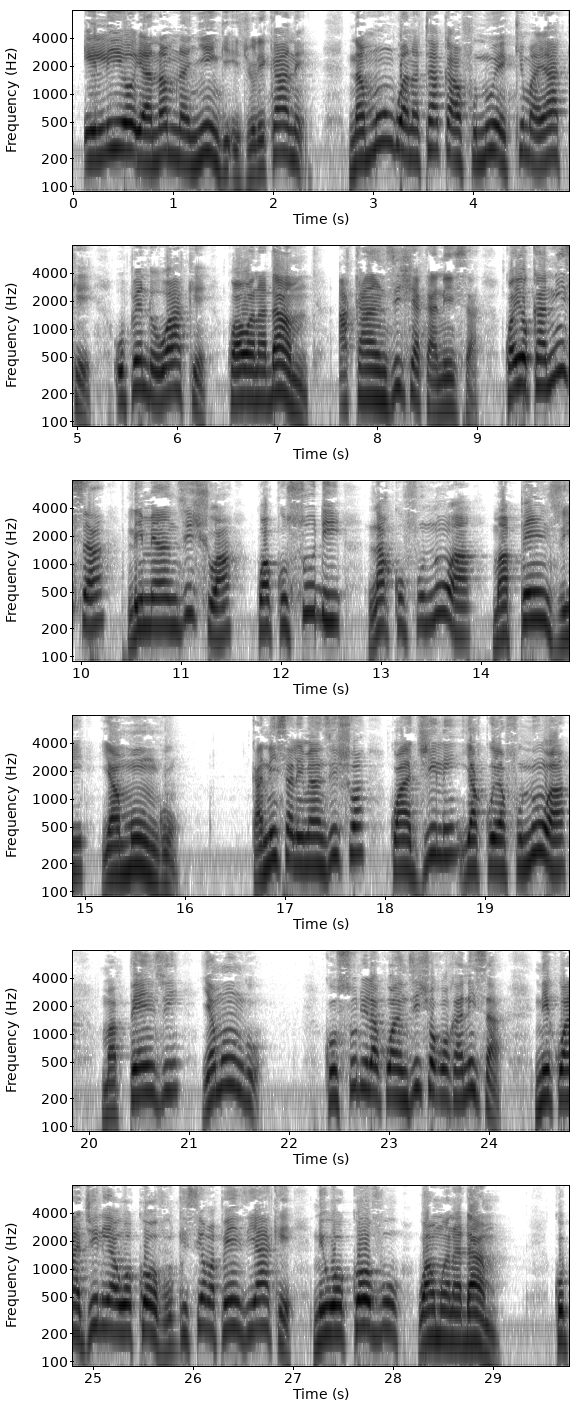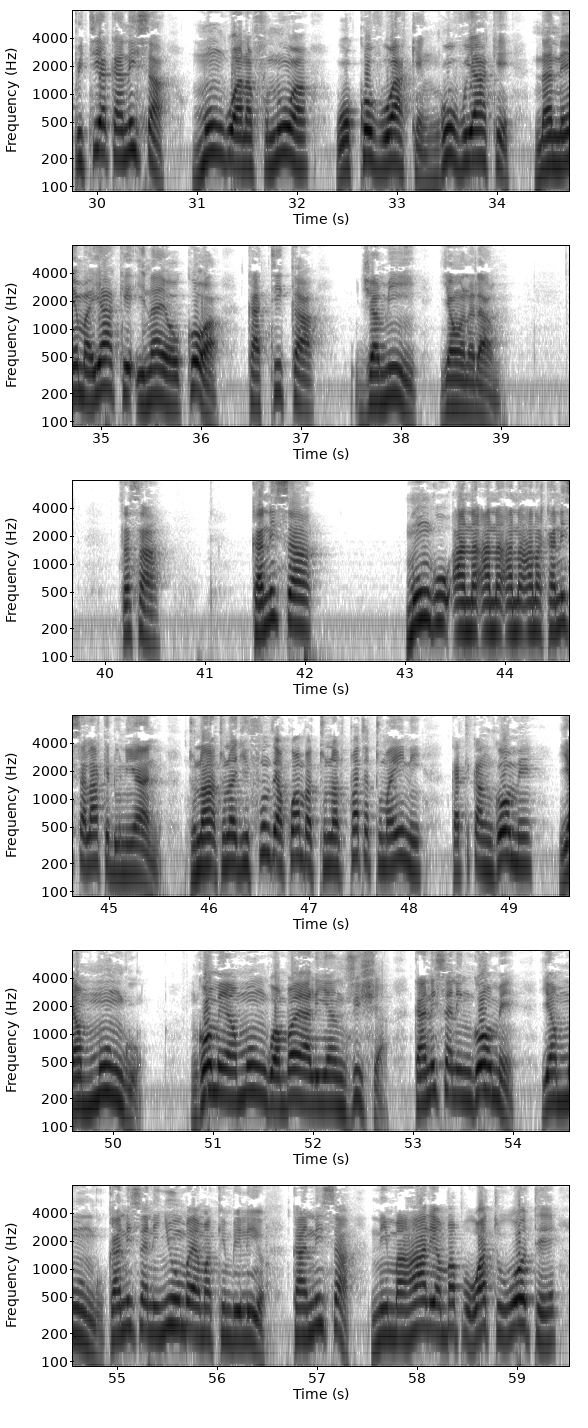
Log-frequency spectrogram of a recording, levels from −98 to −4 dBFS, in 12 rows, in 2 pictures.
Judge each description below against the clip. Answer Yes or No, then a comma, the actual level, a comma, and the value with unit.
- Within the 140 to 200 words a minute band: No, average, 115 wpm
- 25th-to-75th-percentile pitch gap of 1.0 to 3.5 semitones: No, average, 4.1 semitones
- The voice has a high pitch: Yes, high, 200 Hz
